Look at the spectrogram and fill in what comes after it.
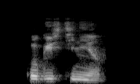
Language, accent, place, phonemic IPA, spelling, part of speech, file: French, France, Lyon, /o.ɡys.ti.njɛ̃/, augustinien, adjective, LL-Q150 (fra)-augustinien.wav
- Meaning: Augustinian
